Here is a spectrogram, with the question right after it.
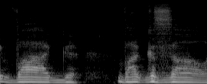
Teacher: Vokzal, because of the z, which is voiced. The ka also becomes voiced, and we say vag, vokzal, as though it were a g. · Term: voicing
